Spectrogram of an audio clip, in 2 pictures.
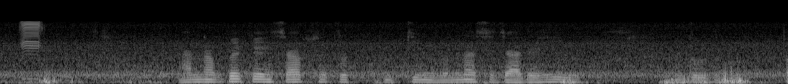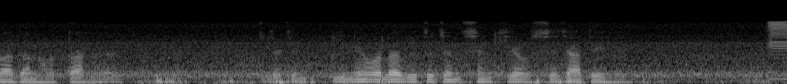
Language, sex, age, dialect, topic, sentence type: Magahi, male, 25-30, Western, agriculture, statement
